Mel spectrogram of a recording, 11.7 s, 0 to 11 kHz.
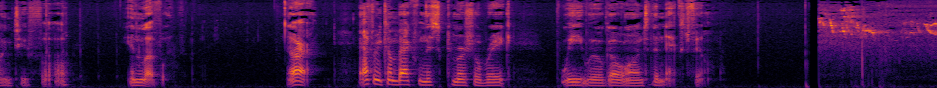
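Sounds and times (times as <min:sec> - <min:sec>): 
speech: 0:00.2 - 0:01.0, 0:01.6 - 0:02.2, 0:03.6 - 0:09.0
chorus of small birds chirping and tweeting: 0:10.2 - 0:11.7.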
